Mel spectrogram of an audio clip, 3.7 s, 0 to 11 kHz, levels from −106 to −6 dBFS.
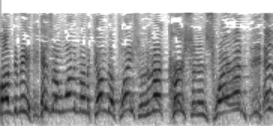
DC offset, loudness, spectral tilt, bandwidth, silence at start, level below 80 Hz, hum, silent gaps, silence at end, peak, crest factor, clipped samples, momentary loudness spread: under 0.1%; -22 LUFS; -2 dB/octave; 8 kHz; 0 s; -74 dBFS; none; none; 0 s; -2 dBFS; 18 dB; under 0.1%; 6 LU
